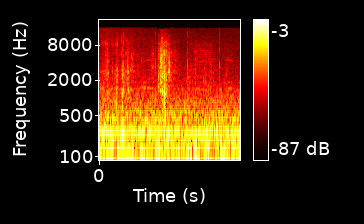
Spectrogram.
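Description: Faint rustle of a small paper instruction booklet's pages being leafed through, with one brief, slightly louder page flick about a second in, over a low steady hum.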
